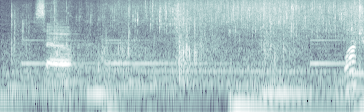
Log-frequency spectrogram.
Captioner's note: water trickling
